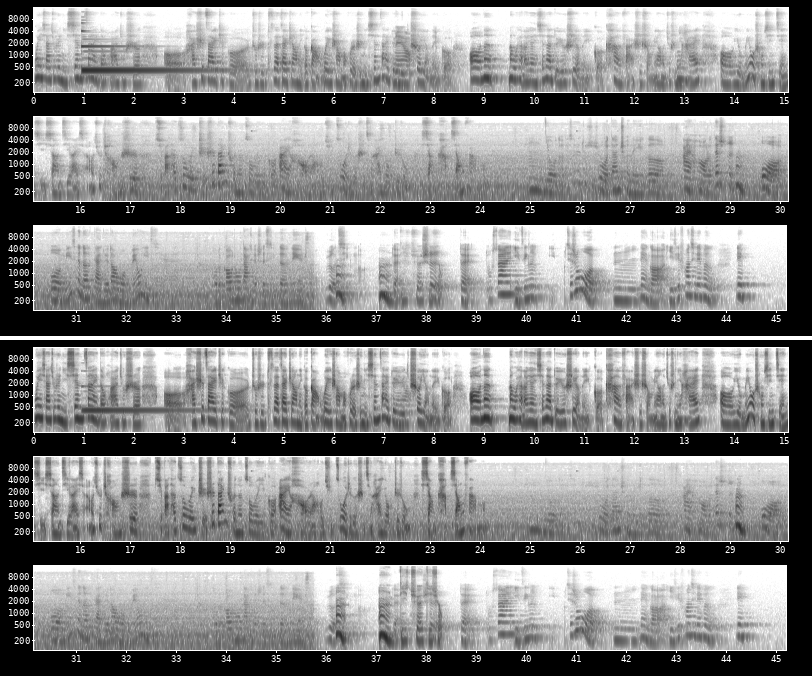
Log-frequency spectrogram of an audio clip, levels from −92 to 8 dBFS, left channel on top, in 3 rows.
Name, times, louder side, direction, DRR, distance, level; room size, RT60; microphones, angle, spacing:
voice 1, 0.0-9.2 9.5-24.1 29.1-29.3 36.2-36.4 37.0-38.3, right 9 dB, 85° right, 0.3 m, -26 dB
Mallet percussion, 0.9-3.8, left 6 dB, 70° left, 0.4 m, -23 dB
voice 2, 7.2-7.5 7.9-8.0 12.8-13.1 25.0-27.7 28.1-29.1 29.6-30.0 30.5-33.2 33.7-36.2 37.3-37.4 37.9-38.3 38.7-38.9 39.2-40.5 40.8-41.4 41.7-43.8 44.2-44.3, left 3 dB, 35° left, 0.7 m, -34 dB
sound 1, 16.4-35.8, right 1 dB, 5° right, 0.4 m, -34 dB
9.3 x 5.9 x 7.3 m
head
